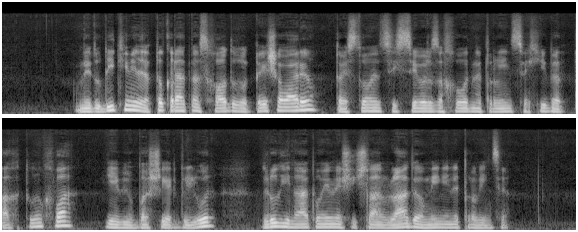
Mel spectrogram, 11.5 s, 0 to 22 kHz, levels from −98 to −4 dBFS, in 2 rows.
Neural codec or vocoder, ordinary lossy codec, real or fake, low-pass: codec, 32 kHz, 1.9 kbps, SNAC; none; fake; 14.4 kHz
